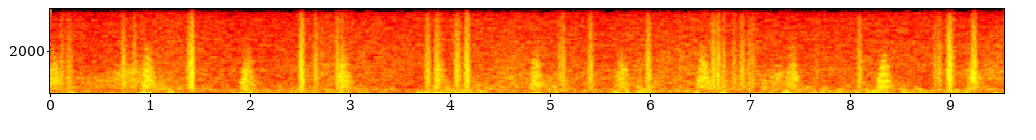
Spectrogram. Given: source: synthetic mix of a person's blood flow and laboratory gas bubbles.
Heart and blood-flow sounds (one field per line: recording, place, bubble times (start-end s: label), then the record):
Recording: Doppler ultrasound of blood flow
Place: subclavian vein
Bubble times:
no bubbles
From the record:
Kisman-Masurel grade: 000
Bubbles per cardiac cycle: 0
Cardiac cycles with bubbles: 0%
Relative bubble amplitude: no bubbles discernible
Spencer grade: 0 (complete lack of bubble signals)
